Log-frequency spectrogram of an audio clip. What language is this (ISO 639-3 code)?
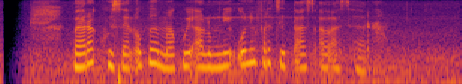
jav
